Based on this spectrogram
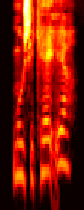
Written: musikalier

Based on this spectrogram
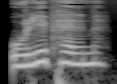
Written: OLIEPALME

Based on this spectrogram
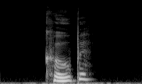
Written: cope

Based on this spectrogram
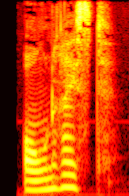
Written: ovnrist

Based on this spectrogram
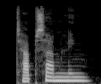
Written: tapsamling

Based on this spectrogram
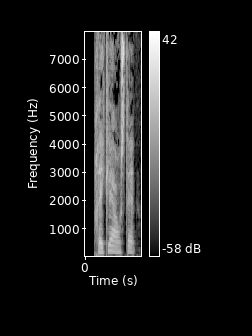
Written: prikleafstand

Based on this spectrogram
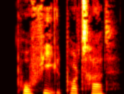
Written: profilportræt

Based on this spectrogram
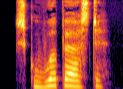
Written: skurebørste

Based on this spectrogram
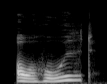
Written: overhovedet

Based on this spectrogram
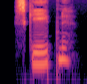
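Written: skæbne

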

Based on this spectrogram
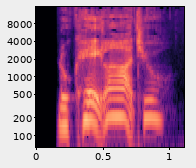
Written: LOKALRADIOER

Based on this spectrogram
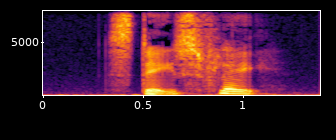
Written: statsflag

